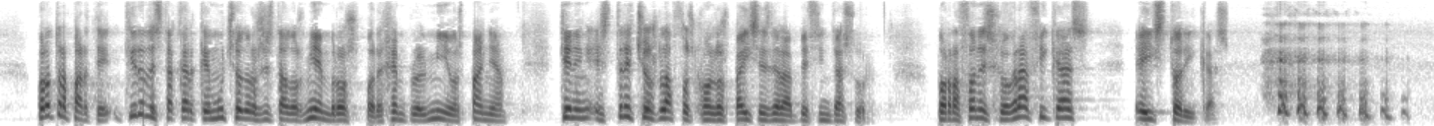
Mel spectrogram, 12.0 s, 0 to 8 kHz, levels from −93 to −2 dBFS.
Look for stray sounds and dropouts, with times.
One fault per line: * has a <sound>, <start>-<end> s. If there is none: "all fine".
* has a laugh, 10.5-11.8 s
